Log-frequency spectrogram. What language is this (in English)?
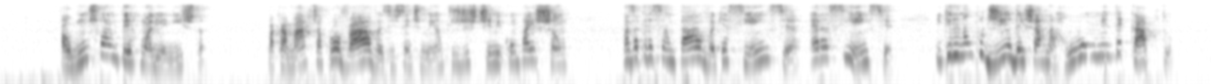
Portuguese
